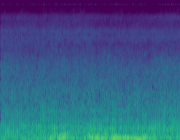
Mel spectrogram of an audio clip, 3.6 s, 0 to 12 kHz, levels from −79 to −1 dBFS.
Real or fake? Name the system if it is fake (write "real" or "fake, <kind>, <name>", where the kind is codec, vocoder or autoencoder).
fake, vocoder, Vocos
